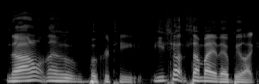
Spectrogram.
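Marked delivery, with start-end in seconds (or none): none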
